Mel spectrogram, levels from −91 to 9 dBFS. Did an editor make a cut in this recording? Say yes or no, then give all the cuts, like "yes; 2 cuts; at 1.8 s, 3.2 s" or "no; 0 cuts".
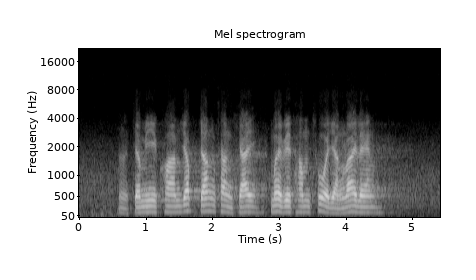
yes; 1 cut; at 2.8 s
